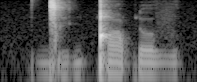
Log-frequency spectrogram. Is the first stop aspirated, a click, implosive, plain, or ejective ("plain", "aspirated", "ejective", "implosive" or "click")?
click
